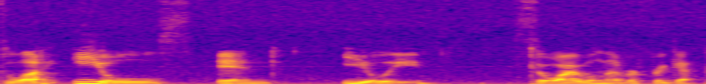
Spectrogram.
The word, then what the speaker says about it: Ely: guys always mention, but I remember that ELY is Ely because one of you very helpful people gave the tip that you remember eels. There's a lot of eels in Ely, so I will never forget that.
